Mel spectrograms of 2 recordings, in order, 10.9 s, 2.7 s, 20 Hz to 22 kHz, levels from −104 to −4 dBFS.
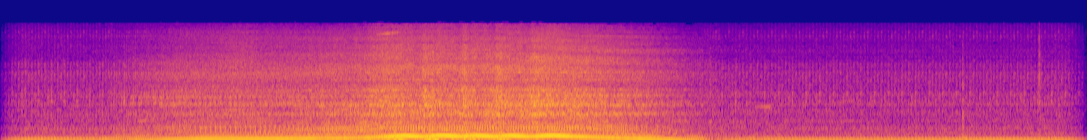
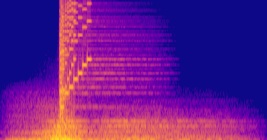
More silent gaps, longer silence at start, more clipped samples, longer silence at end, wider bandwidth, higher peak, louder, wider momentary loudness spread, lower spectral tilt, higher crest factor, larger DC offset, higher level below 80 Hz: neither; about the same, 0.1 s vs 0.05 s; neither; second, 0.05 s vs 0.45 s; second, 11 kHz vs over 20 kHz; second, -6 dBFS vs -2 dBFS; about the same, -19 LUFS vs -18 LUFS; second, 21 LU vs 25 LU; first, -6 dB/octave vs -3 dB/octave; second, 14 dB vs 22 dB; neither; about the same, -30 dBFS vs -26 dBFS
